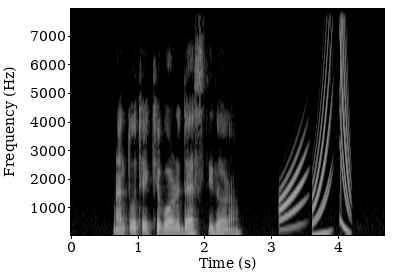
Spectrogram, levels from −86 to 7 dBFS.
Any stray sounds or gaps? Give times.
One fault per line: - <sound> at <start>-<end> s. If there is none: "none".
- chirp at 3.1-4.2 s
